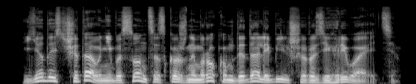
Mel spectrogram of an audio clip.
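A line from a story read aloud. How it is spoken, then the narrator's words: Cheerful speech. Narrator (Ukrainian): весело сказав Том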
